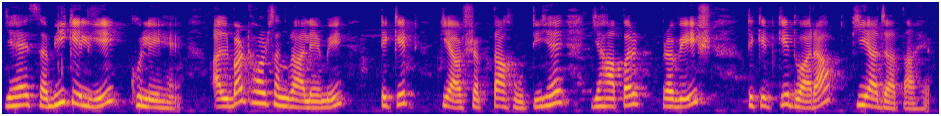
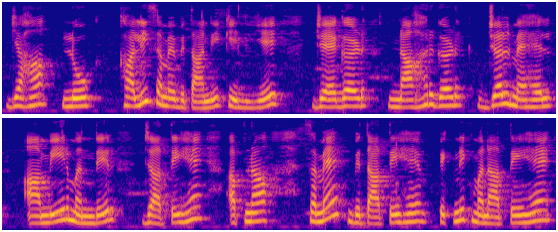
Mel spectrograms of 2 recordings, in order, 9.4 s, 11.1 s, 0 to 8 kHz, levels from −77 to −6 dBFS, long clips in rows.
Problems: continuous background conversations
